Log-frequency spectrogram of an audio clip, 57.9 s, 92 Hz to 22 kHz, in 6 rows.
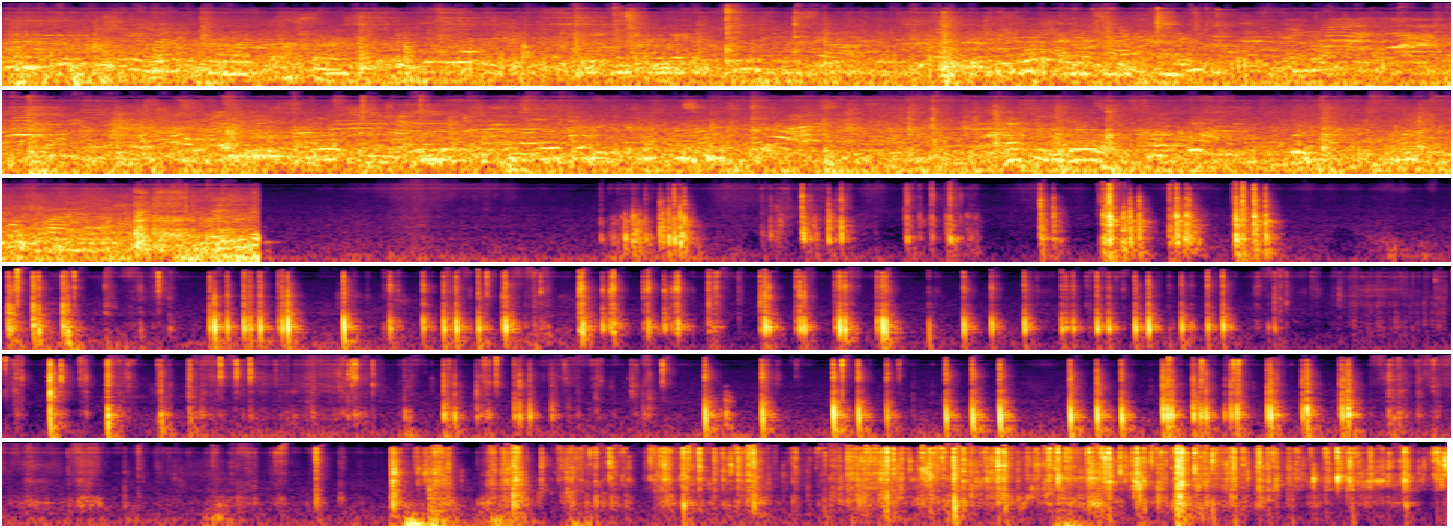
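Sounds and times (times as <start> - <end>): toy packaging tearing and crinkling: 37.3 - 43.1, 49.2 - 57.9.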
